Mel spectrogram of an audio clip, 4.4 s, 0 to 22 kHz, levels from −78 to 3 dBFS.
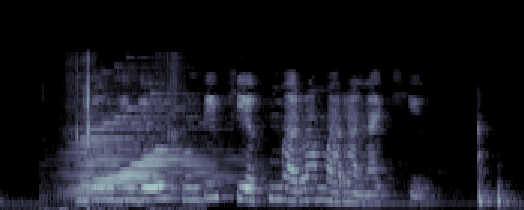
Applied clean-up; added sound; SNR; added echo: none; Chime; 3 dB; reverberation time 0.2 s.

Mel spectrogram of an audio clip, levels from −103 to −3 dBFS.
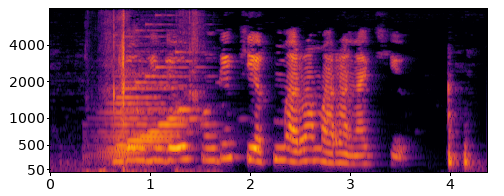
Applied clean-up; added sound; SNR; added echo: classical method WPE with log-MMSE.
